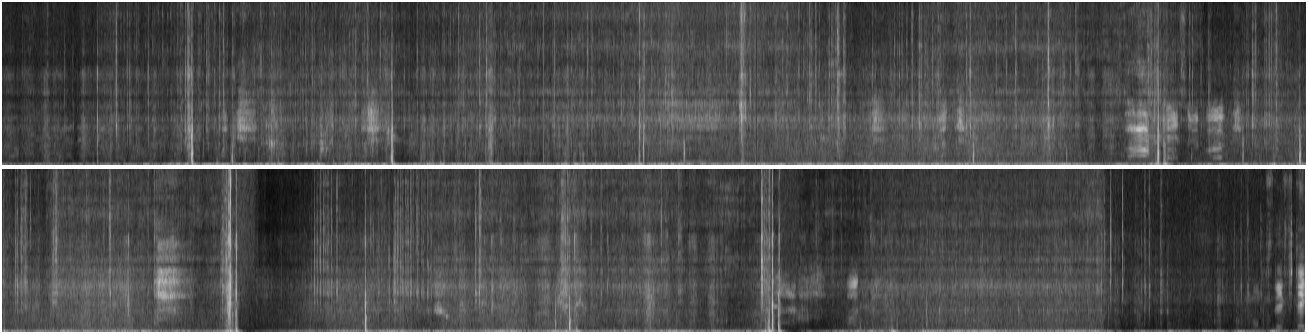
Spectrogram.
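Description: Mountain bike riding fast down a dirt trail: a steady rumble of tyres and wind on the bike-mounted microphone, with the frame, chain and suspension rattling and sharp knocks over bumps. The rumble cuts out briefly twice, around the middle and about two-thirds through.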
